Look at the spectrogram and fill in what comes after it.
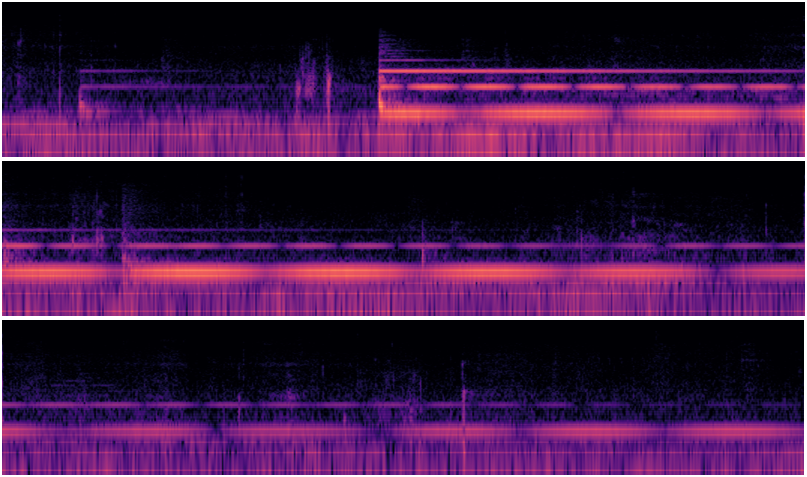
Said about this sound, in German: Ja, vielleicht hören wir da vorher noch mal eine Glocke.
